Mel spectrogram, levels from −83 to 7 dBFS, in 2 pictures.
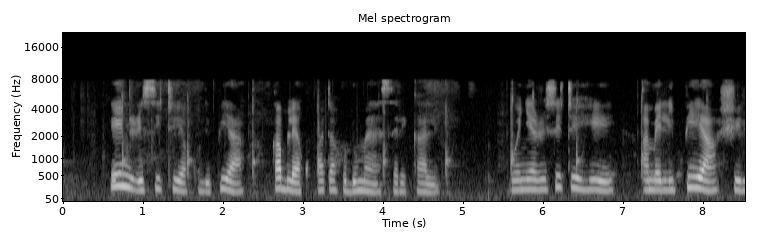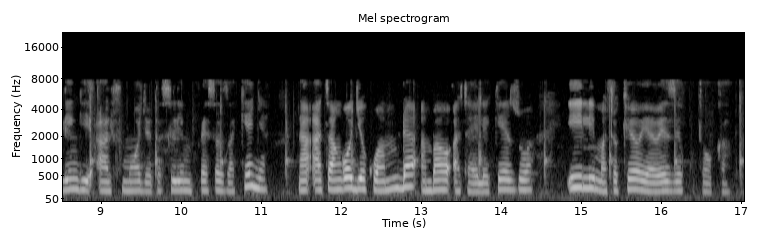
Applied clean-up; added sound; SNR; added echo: none; Water tap, faucet; 19 dB; none.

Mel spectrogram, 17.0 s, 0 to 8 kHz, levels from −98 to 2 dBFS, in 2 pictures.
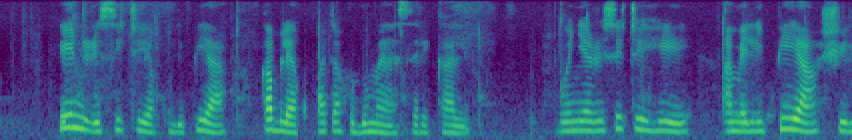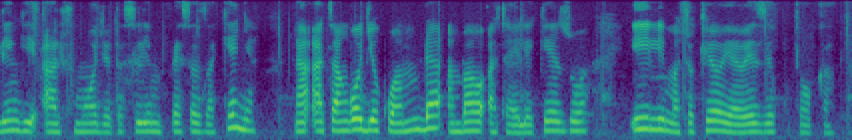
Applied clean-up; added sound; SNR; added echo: neural separator model SepFormer DNS4.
